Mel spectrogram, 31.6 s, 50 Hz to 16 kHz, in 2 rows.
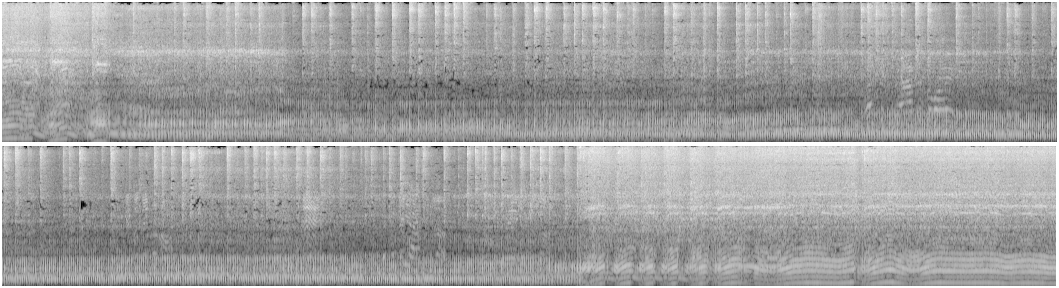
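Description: Husqvarna 3120 XP, a big single-cylinder two-stroke chainsaw, running under load as it cuts through a thick rain-tree (trembesi) log. Its engine note wavers up and down as the bar bites. About 24 seconds in the sound changes abruptly to a clearer, wavering engine note.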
